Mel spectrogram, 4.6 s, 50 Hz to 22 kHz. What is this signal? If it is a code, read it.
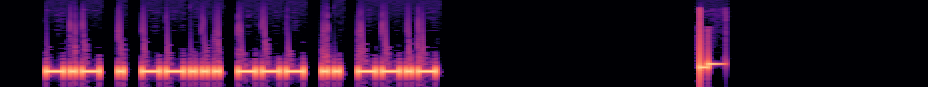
Morse code, heard as a keyed tone, about 37 wpm, 700 Hz. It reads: KE7OIQ
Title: USA Call Signs - 6 Characters - 6x Character Spacing - 40wpm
